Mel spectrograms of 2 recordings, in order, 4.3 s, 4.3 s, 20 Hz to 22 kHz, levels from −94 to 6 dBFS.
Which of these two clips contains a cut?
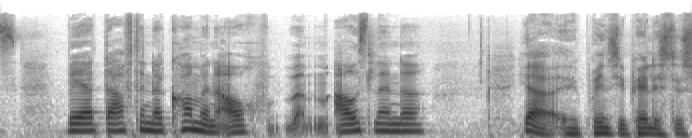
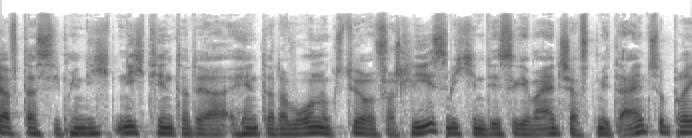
second; 1 cut; at 2.8 s

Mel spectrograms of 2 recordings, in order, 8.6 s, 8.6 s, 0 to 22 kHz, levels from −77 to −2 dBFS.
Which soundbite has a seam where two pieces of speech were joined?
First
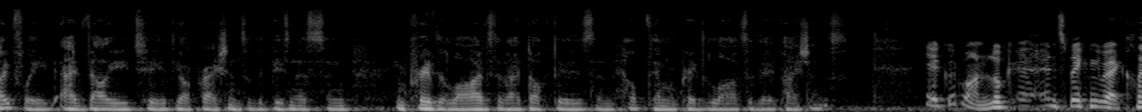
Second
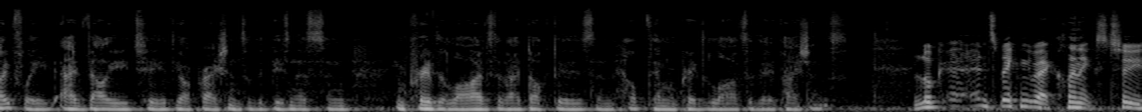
second; 1 cut; at 6.8 s

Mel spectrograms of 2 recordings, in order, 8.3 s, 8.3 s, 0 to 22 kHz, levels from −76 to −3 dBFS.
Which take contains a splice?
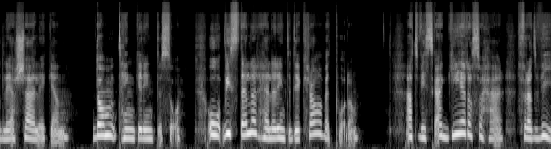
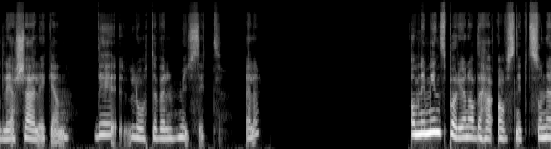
first; 2 cuts; at 1.2 s, 6.1 s

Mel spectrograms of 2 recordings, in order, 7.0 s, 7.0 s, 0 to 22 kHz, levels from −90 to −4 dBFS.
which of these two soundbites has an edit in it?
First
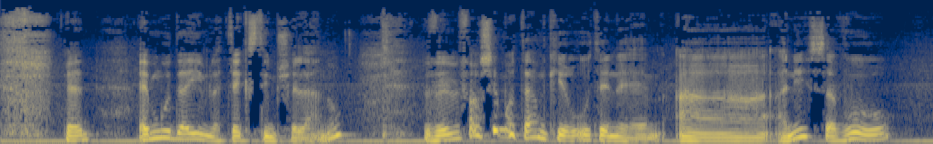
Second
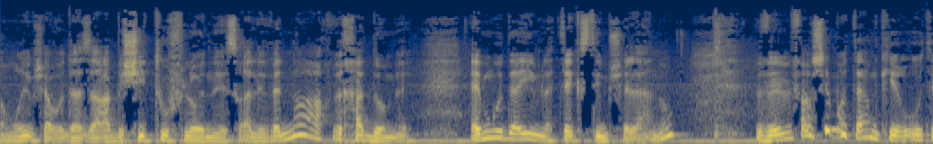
first; 1 cut; at 1.0 s

